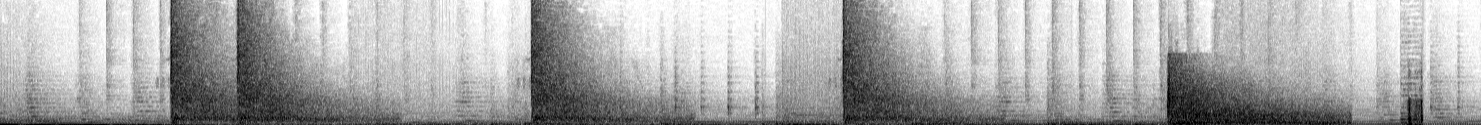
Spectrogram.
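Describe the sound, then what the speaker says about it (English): Rifle shots fired at a herd of wild boar during a hunt, five loud separate cracks spaced a second or two apart, each with a long rolling echo decaying outdoors, followed by a brief sharp clatter. "They identified targets, brought their scopes to bear and fired"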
